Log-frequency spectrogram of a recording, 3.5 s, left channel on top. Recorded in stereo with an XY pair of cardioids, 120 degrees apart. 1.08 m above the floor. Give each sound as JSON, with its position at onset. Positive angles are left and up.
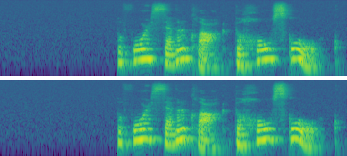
{"t": 1.2, "sound": "a woman speaking", "azimuth_deg": -15, "distance_m": 0.9}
